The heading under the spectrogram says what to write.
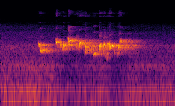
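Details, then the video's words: Wild-style bulbul song, sung clean and without faults for training young bulbuls: after half a second of quiet, a fluty phrase of linked rolling notes runs for over a second, then stops over a faint background hum. "تغريد بلبل طور وحشي، صوت صافي وخالي من الأخطاء"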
